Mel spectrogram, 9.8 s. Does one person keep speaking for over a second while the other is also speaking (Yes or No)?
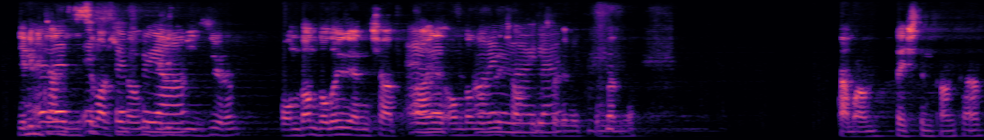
Yes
